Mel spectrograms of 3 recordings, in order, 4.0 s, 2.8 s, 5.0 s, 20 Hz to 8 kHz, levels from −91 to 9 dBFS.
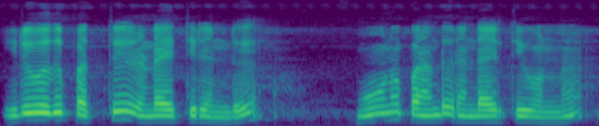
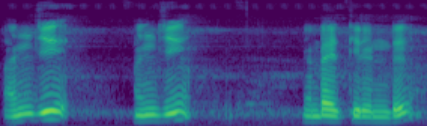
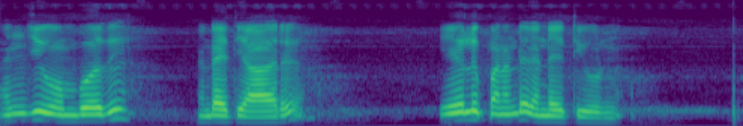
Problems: low volume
